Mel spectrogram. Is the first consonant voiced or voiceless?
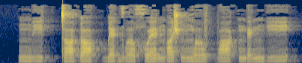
voiced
